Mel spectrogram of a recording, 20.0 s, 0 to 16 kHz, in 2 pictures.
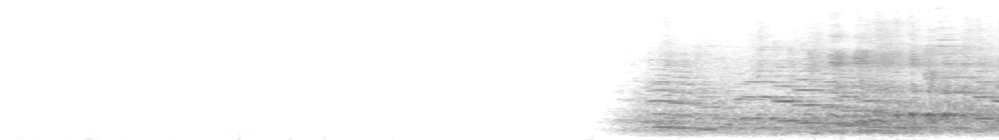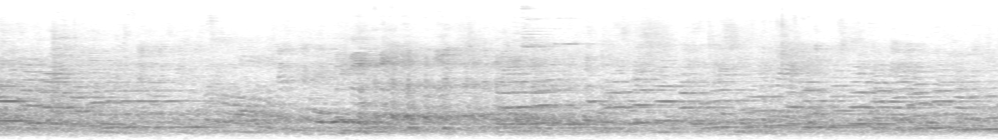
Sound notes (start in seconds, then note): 6.3 trumpet music; 8.0 congregation member laughing; 12.0 congregation chattering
